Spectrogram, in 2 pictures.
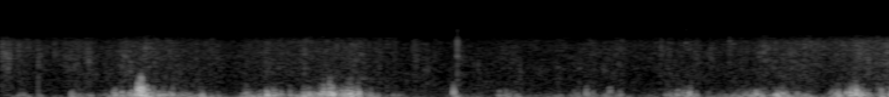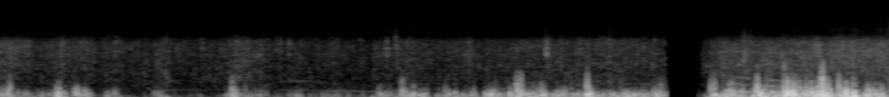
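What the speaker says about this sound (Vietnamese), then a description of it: "Gió mạnh quá." Strong wind gusts through a young cornfield on a farm plot at Ia Pa, buffeting the microphone in irregular rushing bursts that rise and drop, with brief lulls between them.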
